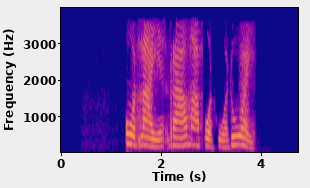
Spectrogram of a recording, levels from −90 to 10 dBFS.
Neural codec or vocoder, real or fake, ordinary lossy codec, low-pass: none; real; AAC, 16 kbps; 3.6 kHz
